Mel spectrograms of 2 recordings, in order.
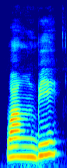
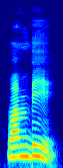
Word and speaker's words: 왕비: 이응과 디귿이 만나면 몽돌, 앵두. 이응과 비읍이 만나면 왕비, 흥부. 미음과 디귿이 만나면 검도, 침대. 인데 말을 배우고 있는 아기나 발음에 서투른 사람이 간혹 몬돌, 앤두, 완비, 흠부, 건도, 침대처럼 소리 낼 때가 있습니다. 뒤 첫 소리를 너무 일찍 준비해서 그렇답니다.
